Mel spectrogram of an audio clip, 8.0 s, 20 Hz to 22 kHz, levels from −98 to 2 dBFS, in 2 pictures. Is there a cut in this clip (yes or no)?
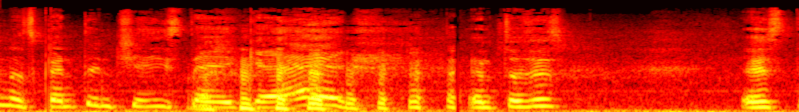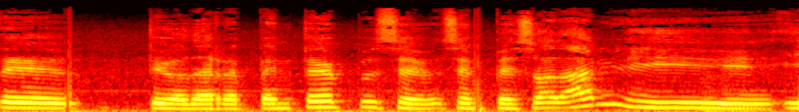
no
